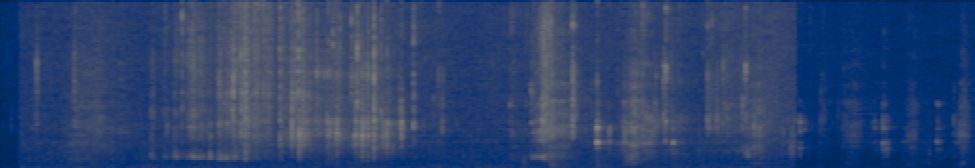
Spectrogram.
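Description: Close-up crunching and chewing of a crisp fried mochi donut coated in powdered milk and maple sugar, in two spells of crackly bites. The sound is turned up for ASMR, so a hiss sits under the chewing until it drops away near the end.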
